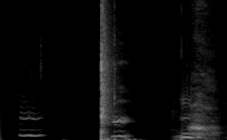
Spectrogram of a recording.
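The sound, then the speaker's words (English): A single sharp crack of a riding crop striking a person's buttocks, preceded by a brief high-pitched vocal whimper and followed by a breathy, voiced gasp. “You clenched on his dick when I slapped your ass, didn't you?”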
